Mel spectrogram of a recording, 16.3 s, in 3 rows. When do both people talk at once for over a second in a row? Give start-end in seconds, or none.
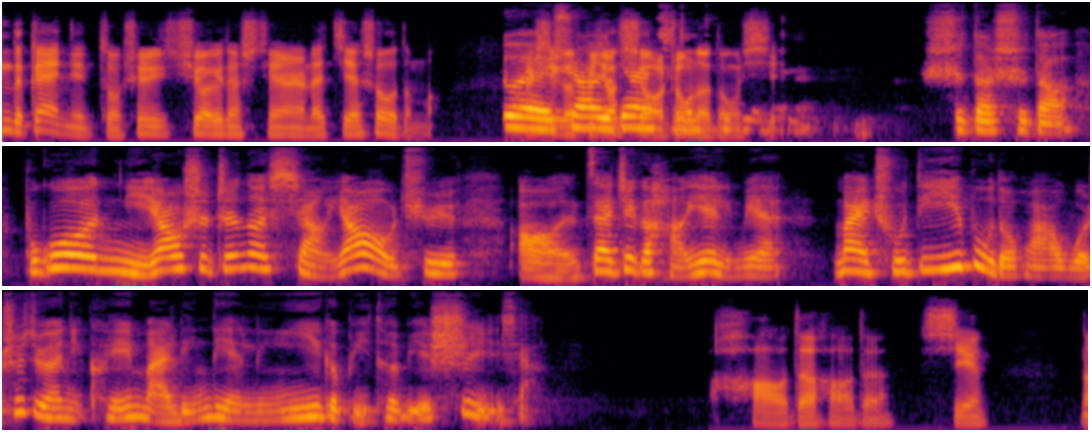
2.6-3.9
